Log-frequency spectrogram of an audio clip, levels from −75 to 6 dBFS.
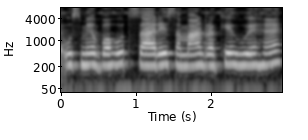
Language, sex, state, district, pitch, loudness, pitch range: Hindi, female, Jharkhand, Garhwa, 225 Hz, -16 LUFS, 220-235 Hz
